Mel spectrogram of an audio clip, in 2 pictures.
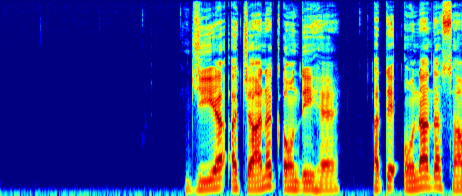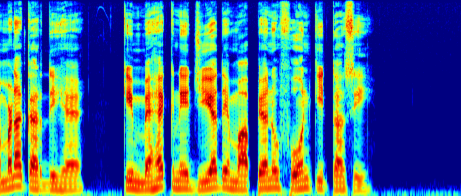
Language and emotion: Punjabi, neutral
